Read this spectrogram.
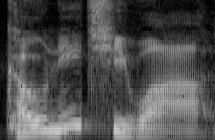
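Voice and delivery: slow, drawn-out "Konnichiwa"; halting beginner's greeting. Acted. Foreigner trying basic Japanese on locals, slow and laboured. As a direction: spell out each syllable like a beginner.

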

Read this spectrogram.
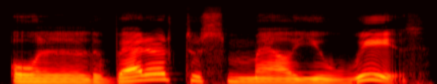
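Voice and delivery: low, loud wolf voice; a growly-toned beast answering; werewolf. Acted. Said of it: "said the wolf".

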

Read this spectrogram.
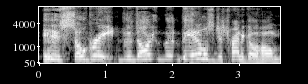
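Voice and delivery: high excited rant; panicking gamer. Acted. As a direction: defend it with rising passion. Ranting defense of movie.

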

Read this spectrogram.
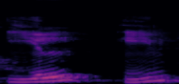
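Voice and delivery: il with a fully sounded L; Italian L in il. Shown as a demonstration. Teacher drawing attention to one sound, clear L in il. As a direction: hold the L at the end of il. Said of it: "atenção para o som do L aqui".

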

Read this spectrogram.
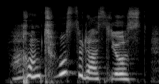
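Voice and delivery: scared, pleading question; trembling voice. Acted. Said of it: "mit zitternder Stimme". (ängstlich, mit leicht zitternder Stimme)

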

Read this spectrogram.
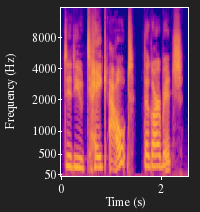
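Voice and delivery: "take out" set apart with emphasis; stress on TAKE OUT. Shown as a demonstration. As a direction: punch TAKE OUT, then let "the garbage" fall. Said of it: "what you emphasize in your sentence".

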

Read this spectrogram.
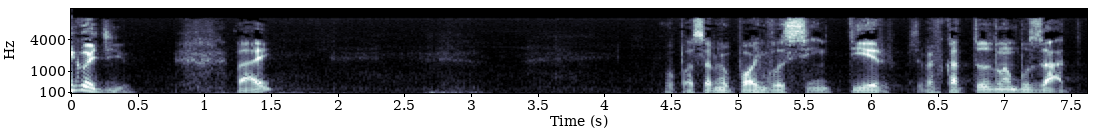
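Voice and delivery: low, soft mock-menacing taunt; low teasing voice. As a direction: goad him quietly to break. Provoking friend to laugh.

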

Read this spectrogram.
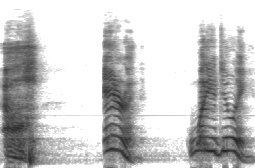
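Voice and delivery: high, slow, exasperated groan of a wife; wife fed up with husband's bleeding head, exasperated and high. Retold or imitated. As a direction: drag it out, fed up with him.

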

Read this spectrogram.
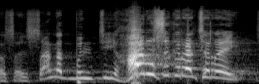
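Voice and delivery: high, rising to a loud demand; acted tearful fury; distraught outburst. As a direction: imitate a hurt wife bursting out. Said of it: "dia nangis".

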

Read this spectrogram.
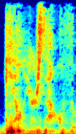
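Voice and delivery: hushed mock whisper to oneself; barely audible, voiceless aside; self-loathing whisper. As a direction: whisper it under your breath. Muttering to self across the bed.

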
